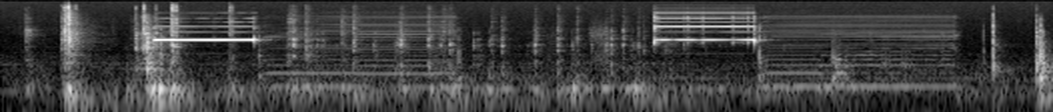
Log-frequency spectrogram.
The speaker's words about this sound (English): demonstrates by pulling on a spool of fishing line under a mock tip-up and triggering the spring-loaded flag.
